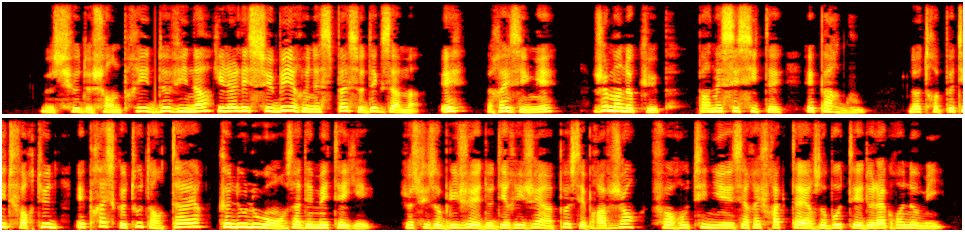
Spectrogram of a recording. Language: French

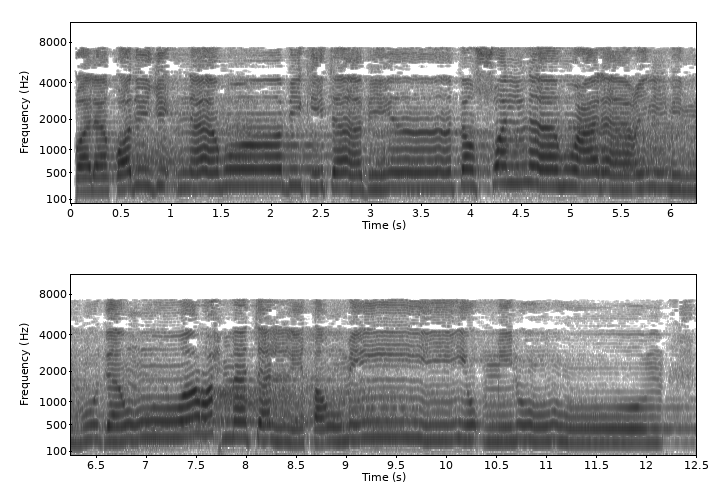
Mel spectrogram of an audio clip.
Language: Arabic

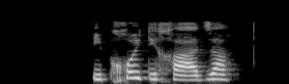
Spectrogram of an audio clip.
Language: Abkhazian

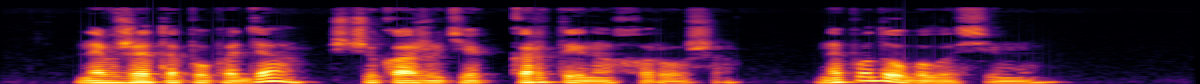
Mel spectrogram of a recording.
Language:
Ukrainian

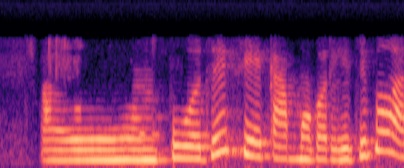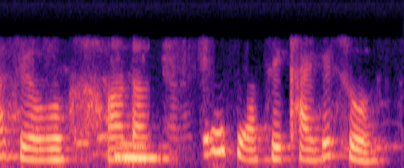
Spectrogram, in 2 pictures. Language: Odia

